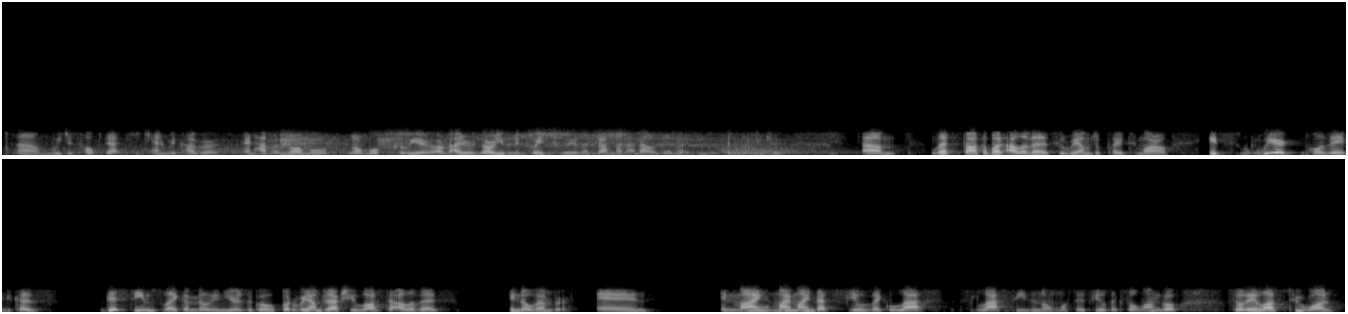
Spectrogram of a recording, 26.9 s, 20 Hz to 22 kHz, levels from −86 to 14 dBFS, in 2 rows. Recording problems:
phone-call audio; poor line; nothing above 3 kHz
wind in the background; noticeable; until 7.5 s; 15 dB below the speech

